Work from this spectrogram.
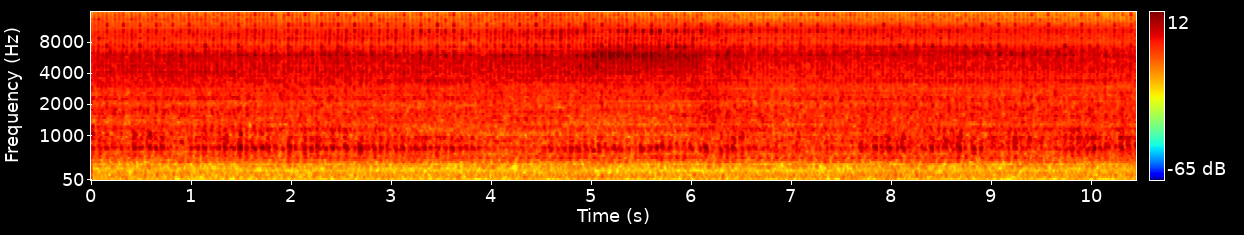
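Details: Engine with code P0016 (crankshaft/camshaft position correlation) that developed a knock: steady running under loud hiss with faint irregular knock about twice a second; cause unconfirmed.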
